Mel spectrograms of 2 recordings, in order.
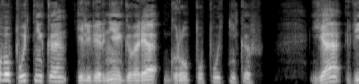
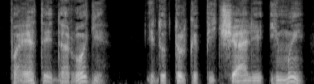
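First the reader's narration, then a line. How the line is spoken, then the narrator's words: Frightened whisper. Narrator (Russian): прошептал я испуганно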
